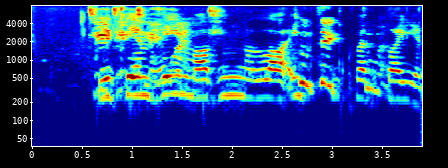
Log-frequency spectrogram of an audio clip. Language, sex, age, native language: Icelandic, male, 11, Icelandic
